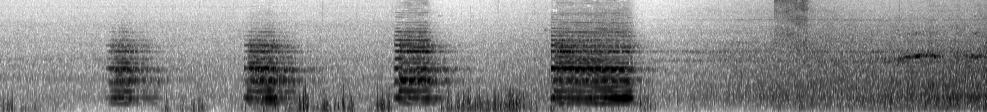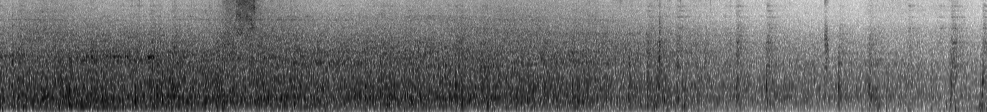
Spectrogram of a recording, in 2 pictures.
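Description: A SEPTA Silverliner IV electric train sounds its horn in four blasts, the last the longest, then runs through the grade crossing. Its wheel and rail noise builds, peaks and fades, with a high wheel squeal for a few seconds and two sharp clicks. The crossing's Safetran mechanical bell rings underneath.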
